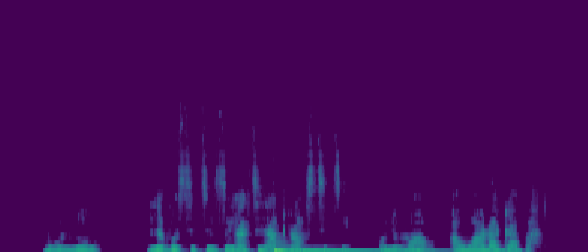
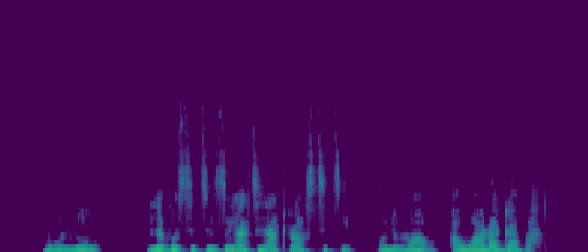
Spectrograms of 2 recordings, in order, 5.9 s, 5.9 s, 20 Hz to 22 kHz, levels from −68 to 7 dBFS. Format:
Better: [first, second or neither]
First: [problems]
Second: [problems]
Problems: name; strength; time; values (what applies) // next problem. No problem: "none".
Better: second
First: noise reduction (neural mask model RNNoise)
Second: none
